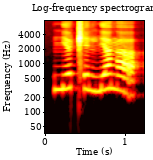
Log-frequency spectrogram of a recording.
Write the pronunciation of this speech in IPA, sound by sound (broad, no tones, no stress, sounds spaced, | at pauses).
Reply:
nʲ œ ǁ e ŋ nʲ a ŋ a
